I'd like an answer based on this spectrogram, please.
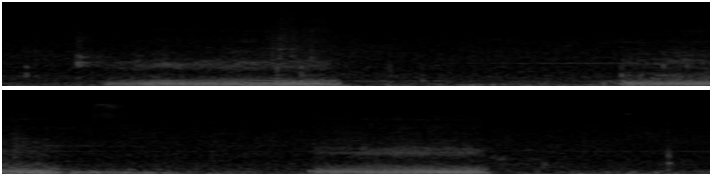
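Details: Domestic cat snoring like a buzz saw: three loud, rough, vibrating inhaled snores about three seconds apart, each lasting over a second, with quiet pauses between.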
